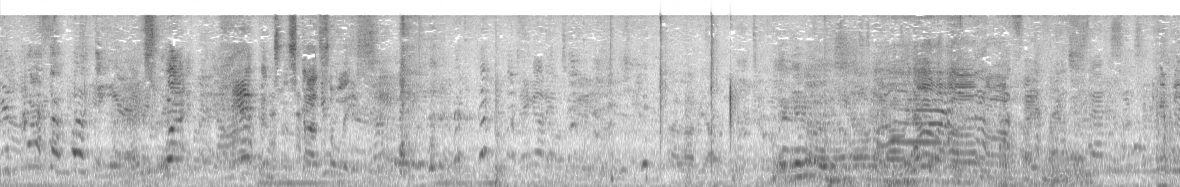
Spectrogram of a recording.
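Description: Several men and women chat nearby in a busy room.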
